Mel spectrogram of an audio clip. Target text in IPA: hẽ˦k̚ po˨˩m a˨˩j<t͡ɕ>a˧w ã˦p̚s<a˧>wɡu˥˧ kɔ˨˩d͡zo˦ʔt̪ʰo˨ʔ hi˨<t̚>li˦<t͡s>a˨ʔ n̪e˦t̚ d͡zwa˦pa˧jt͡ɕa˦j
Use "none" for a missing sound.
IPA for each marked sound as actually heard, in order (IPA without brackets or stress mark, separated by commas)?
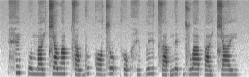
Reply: t͡ɕ, a˨˩, p̚, t͡s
